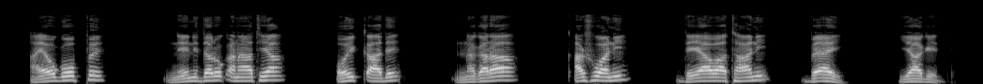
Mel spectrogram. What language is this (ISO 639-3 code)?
dwr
